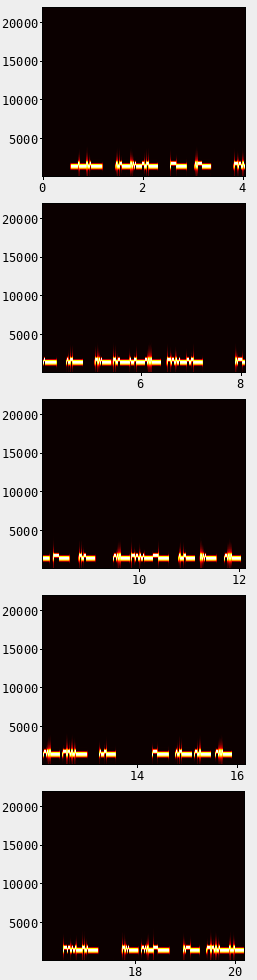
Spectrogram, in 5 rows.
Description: TTY/TDD text telephone tones (45.45 baud Baudot), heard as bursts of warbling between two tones, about 400 Hz shift, 1600 Hz centre. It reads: 26853 24874 83584 57644 79204 04493 …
